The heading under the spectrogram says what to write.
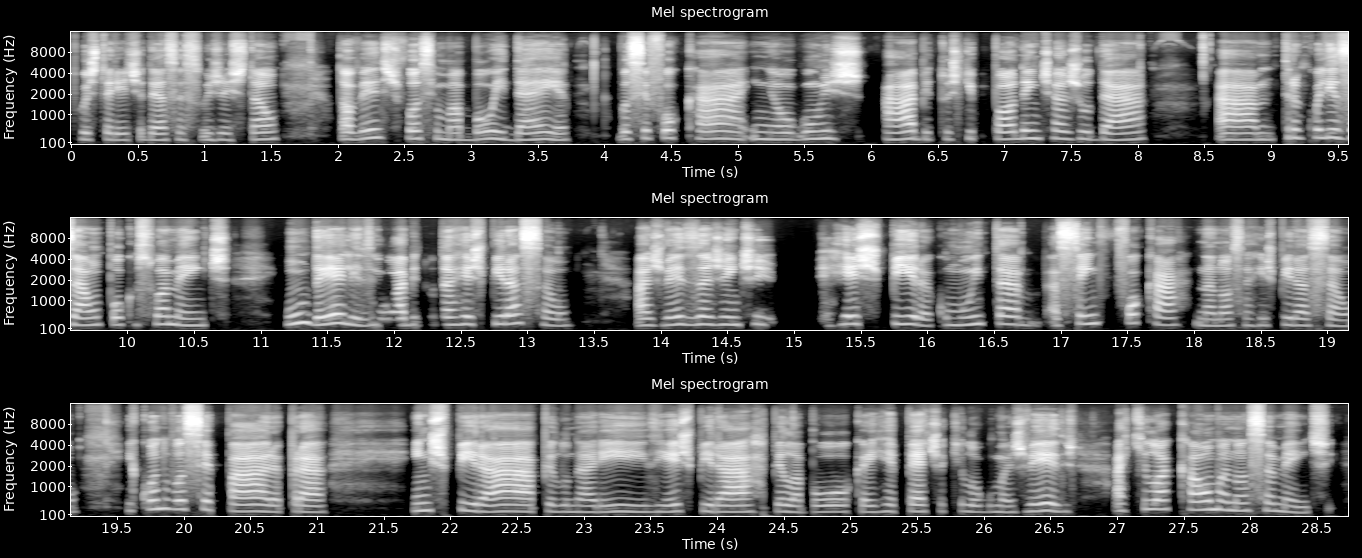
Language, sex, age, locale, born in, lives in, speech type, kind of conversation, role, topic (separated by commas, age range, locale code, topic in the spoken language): Portuguese, female, 55-59, pt-BR, Brazil, United States, conversation, advice, advisor, Como posso organizar blocos de trabalho concentrado para manter o foco por horas?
